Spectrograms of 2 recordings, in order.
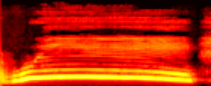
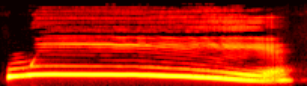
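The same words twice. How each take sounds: First: Higher but lazy, unenthused whee; bored teenager wee. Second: Long high roller-coaster whoop; gleeful wee. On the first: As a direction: whee like a bored teen on a ride. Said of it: "like a bored teenager riding a roller coaster". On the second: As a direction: squeal like on a ride, much higher. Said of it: "and I go". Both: Retold or imitated.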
